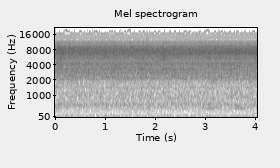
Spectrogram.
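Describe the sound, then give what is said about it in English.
Ghee bubbling in a pan over medium-low heat makes a soft, steady sizzling hiss. It stays even and unbroken for the whole stretch, with no talk over it. “We sit and bask in the sound. The ghee is bubbling.”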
